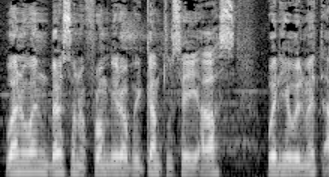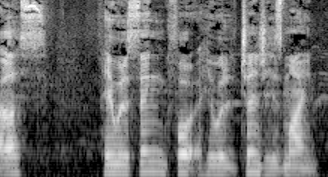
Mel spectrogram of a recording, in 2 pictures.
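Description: A man's voice: fairly high pitch, fairly even intonation, normal speed, darkish tone, soft background music. A young man from Syria with a Syrian Arabic accent, speaking earnest, emphatic broken English as a refugee giving his testimony in an interview. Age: young adult. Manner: earnest, emphatic, repeats points, non-native grammar.

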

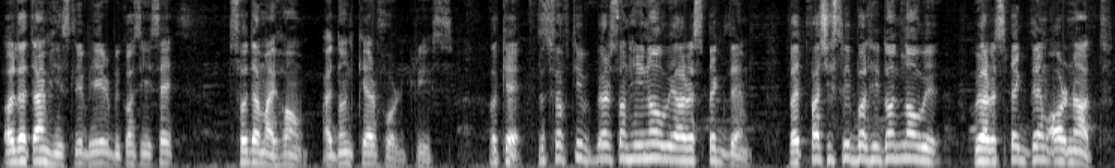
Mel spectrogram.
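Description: A man's voice: on the high side, moderate pace, hardly any pauses, faint music behind. Young Syrian man, impassioned broken English. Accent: Syrian Arabic. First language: Arabic. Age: young adult. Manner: earnest, emphatic, repeats points, non-native grammar. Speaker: refugee interviewee.

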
